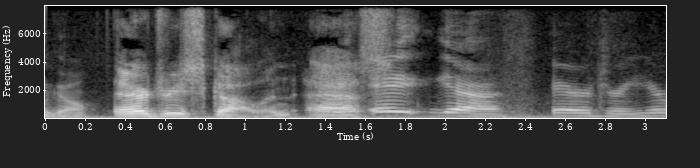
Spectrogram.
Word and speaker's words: Airdrie: Yeah, at Ross_Owen from Ardry. You know, he spelled it phonetically for me back here. In the Oh, chat. then Sorry. Airdrie.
